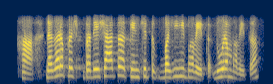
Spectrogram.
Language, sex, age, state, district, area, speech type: Sanskrit, female, 18-30, Karnataka, Bagalkot, urban, conversation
